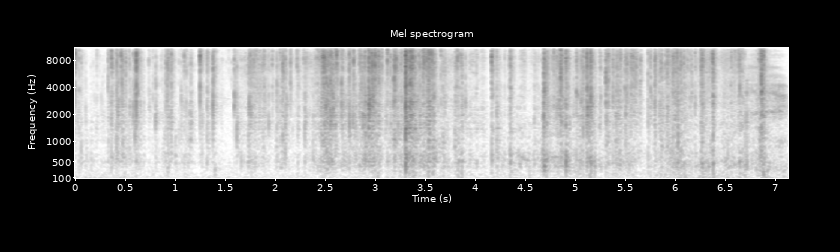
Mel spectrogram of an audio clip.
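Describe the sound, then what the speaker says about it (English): A package is torn open, giving close crinkling and crackling of plastic wrapping, with rustles and crumples in bursts that continue steadily throughout. "I'll open up the package so that you guys can get a better look."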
